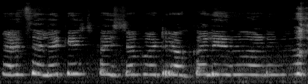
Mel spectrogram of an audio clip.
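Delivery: real tearful voice, high and soft; crying. Real, not acted. Daughter moved by her parents' hard work, crying. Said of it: "ಯಾಕೆ ಅಳತಿ?".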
